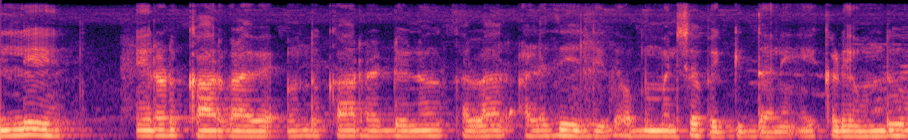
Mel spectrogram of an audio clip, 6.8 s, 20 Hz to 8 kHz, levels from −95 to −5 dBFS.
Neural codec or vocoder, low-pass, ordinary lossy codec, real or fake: none; 7.2 kHz; none; real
